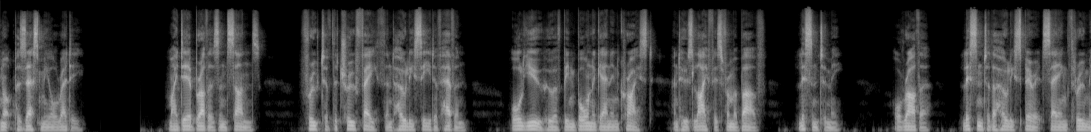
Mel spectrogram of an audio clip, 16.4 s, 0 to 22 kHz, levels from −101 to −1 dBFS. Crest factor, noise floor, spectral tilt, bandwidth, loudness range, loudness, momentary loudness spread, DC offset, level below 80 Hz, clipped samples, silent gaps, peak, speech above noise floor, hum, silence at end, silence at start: 22 dB; -80 dBFS; -3 dB/octave; 16.5 kHz; 2 LU; -29 LUFS; 14 LU; under 0.1%; -50 dBFS; under 0.1%; 1.49-2.10 s; -10 dBFS; 49 dB; none; 0 s; 0 s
